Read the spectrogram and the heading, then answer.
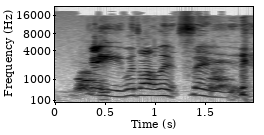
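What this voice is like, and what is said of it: Imitates Beetlejuice character voice. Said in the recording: “That's my Beetlejuice impression.”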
